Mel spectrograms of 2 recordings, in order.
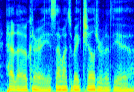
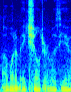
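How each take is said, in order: First: Mock creepy reading. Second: Low, soft creepy murmur; mock creepy repeat. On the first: Reading a donation message mockingly. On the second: Repeating the donor's line, low and hushed. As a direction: breathe it like a creep.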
